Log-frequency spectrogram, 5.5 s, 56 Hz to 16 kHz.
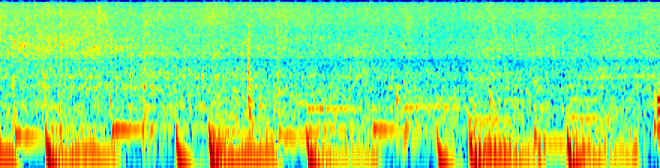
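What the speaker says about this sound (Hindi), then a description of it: "बस अब आप इसको भूनेंगे कम से कम 5-7 मिनट" Chicken and onions fry in a pot for a chicken and vegetable pulao, giving a continuous dense sizzle with a low rhythmic thumping from stirring, close and steady, with no voices.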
